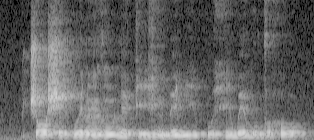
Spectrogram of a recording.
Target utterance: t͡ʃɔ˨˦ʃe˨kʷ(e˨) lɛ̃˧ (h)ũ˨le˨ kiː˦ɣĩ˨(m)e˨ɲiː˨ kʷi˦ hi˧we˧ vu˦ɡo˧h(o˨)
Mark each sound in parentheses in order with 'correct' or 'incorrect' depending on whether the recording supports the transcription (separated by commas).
incorrect, incorrect, correct, incorrect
